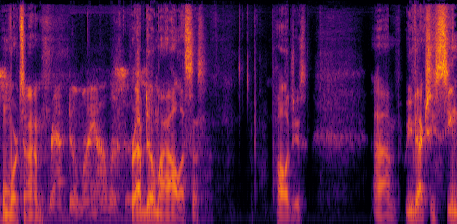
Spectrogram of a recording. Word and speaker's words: rhabdomyolysis: And guys like Junior Dos Santos are getting rhabdomyolysis, rhabdo for short.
